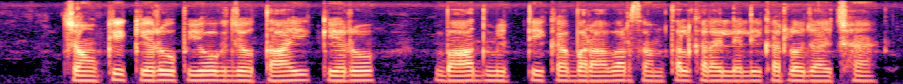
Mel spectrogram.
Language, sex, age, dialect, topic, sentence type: Maithili, male, 56-60, Angika, agriculture, statement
